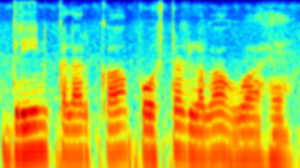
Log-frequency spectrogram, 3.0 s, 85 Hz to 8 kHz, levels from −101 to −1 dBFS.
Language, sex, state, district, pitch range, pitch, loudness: Hindi, male, Uttar Pradesh, Shamli, 110-130 Hz, 120 Hz, -15 LUFS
